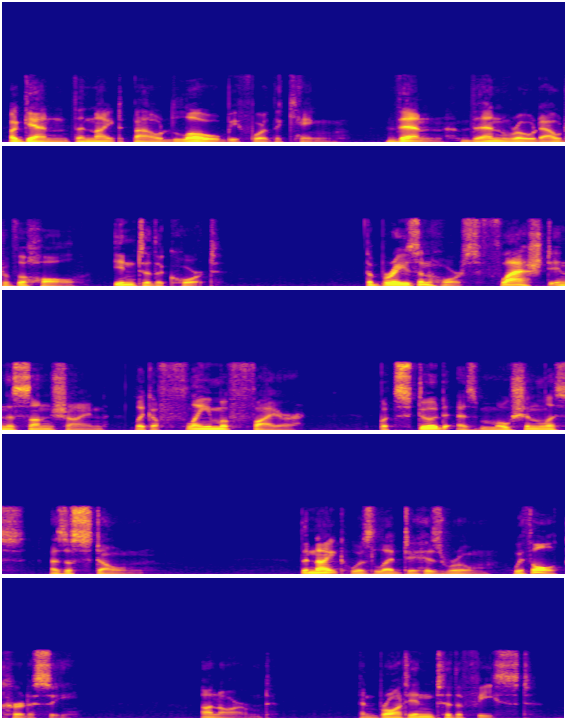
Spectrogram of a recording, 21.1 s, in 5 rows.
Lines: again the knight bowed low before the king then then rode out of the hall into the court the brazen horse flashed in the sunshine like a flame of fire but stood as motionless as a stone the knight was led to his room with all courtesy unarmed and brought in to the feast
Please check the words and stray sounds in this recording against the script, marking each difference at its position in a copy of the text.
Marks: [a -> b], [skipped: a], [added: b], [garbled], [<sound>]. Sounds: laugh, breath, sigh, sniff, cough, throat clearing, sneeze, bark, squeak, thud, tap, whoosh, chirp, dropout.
again the knight bowed low before the king then then rode out of the hall into the court the brazen horse flashed in the sunshine like a flame of fire but stood as motionless as a stone the knight was led to his room with all courtesy unarmed and brought in to the feast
